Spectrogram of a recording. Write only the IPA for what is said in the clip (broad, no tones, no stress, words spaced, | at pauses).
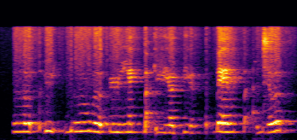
ɦʊ ɓə̰mʲɛ̰bʱu wʊ ʔʉŋɛ k͡pa̰vʲɔpʲʊ | ɓɛv ɓa̰ d͡zʊ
